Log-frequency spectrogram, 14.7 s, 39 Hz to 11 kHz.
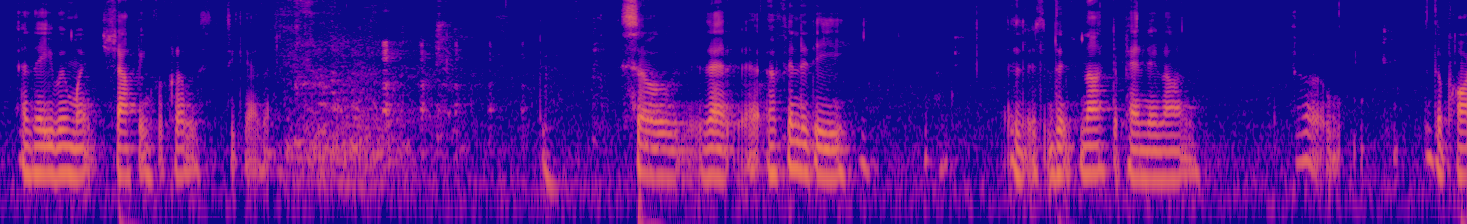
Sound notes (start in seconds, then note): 2.8 laughter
